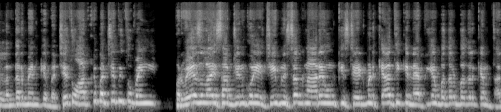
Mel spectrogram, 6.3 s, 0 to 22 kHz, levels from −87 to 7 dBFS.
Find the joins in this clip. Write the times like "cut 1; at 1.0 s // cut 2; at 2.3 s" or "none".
cut 1; at 2.1 s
